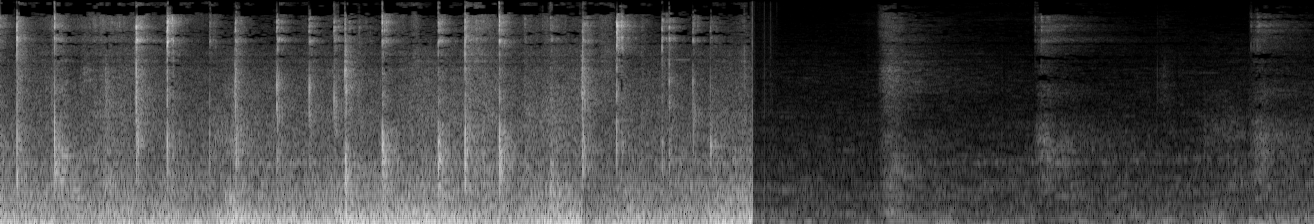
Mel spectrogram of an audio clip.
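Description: A ping-pong ball clicks quickly back and forth off paddles and a table.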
